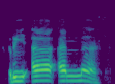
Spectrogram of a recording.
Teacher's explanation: Ini huruf ra berharokat kasrah, maka dia punya sifat tarqiq.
